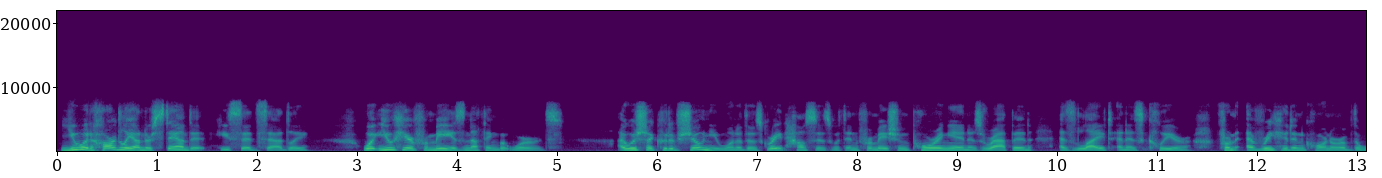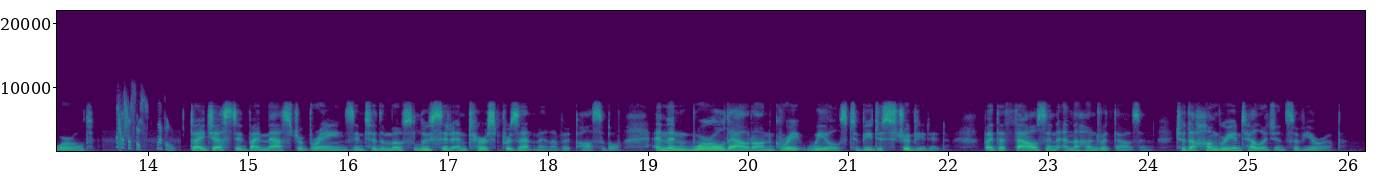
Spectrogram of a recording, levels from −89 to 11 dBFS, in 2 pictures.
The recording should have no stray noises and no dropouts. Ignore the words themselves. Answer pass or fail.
fail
